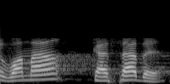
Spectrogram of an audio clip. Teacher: وما کا سب با پر زبر ہے، جب ساکن کریں گے تو اس میں بھی قلقلہ ہوگا، مگر حروف قلقلہ میں جب یہ مشدد ہوں، ان پر وقف ہو، تو مزید جو ہے جو قلقلہ ہے اس کی آواز اور زیادہ واضح ہوتی ہے بنسبت اس کے ساکن ہونے کے، یعنی حرکت والے حرف پر وقف کرنے کے.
